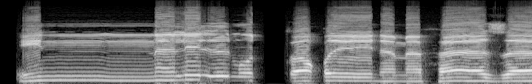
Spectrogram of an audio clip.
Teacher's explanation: ان نون مشدد پر گنہ ہوگا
